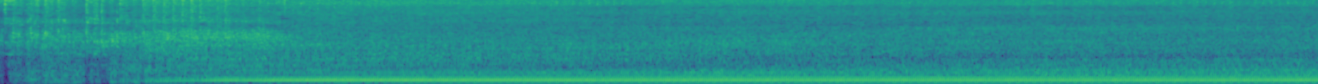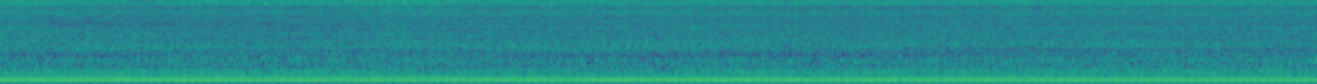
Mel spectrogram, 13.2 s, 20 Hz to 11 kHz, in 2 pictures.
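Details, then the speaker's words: Toro self-propelled mower, Briggs & Stratton 6.75 (believed), auto choke, wouldn't restart when hot; after basic tune-up and fresh gas, starts on first pull and settles to even, steady hum, no misses or surging; normal running. "give it a yank first pull it's cranking up first pull see what it does as the engine heats"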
